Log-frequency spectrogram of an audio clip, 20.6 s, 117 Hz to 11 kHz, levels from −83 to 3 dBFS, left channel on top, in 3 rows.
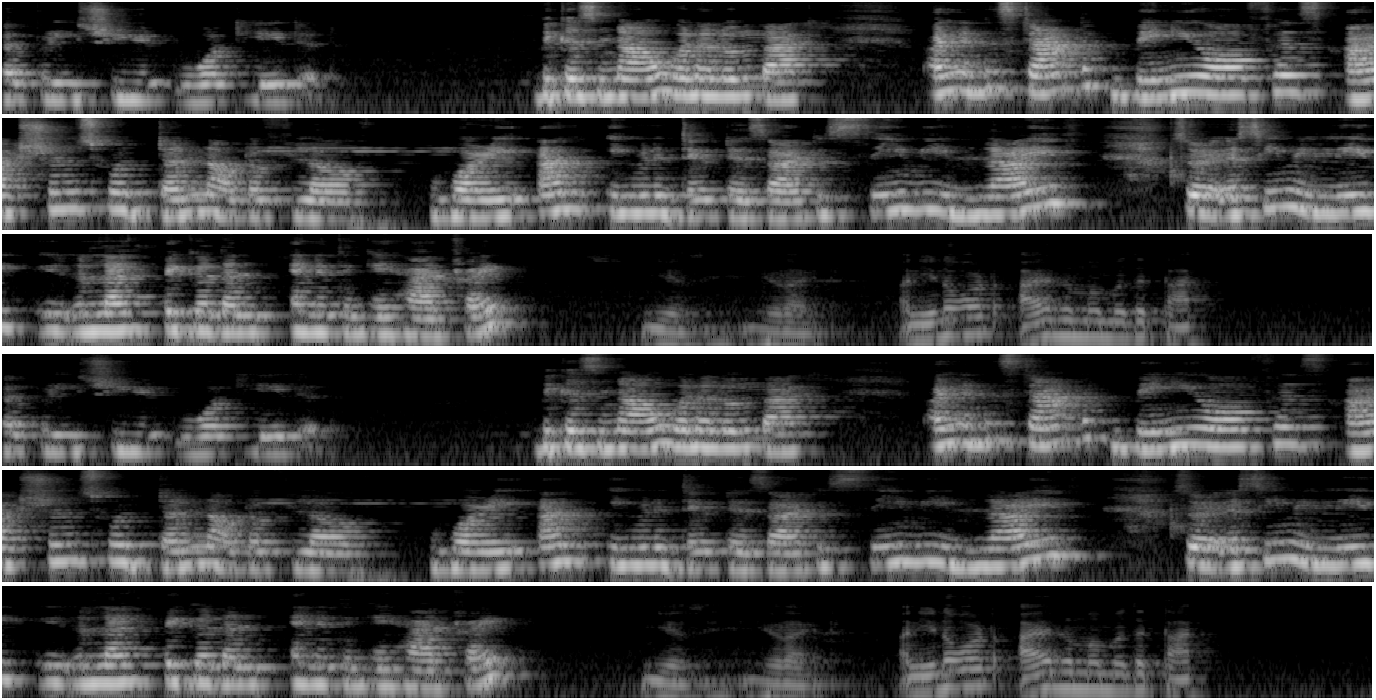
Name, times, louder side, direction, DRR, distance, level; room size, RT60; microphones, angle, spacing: voice 1, 0.0-1.6 2.7-4.2 4.6-16.3, left 3 dB, 85° left, 1.1 m, -26 dB
voice 2, 16.9-17.9 18.2-19.7, right 1 dB, 25° right, 1.6 m, -42 dB
14.5 x 6.6 x 6.7 m
head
